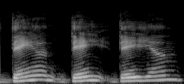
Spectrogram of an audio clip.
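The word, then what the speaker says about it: Dejan: It's Dan, like Dan. I think the J is silent. It's like Dan. You pronounce it Dan Kulisevsky, I think.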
